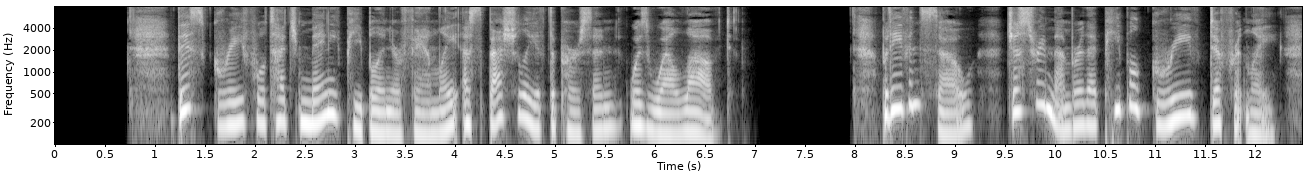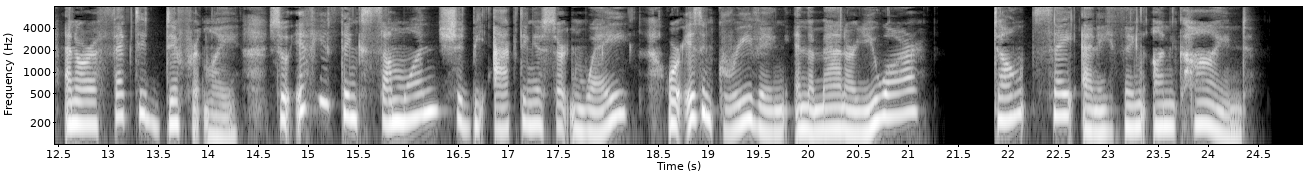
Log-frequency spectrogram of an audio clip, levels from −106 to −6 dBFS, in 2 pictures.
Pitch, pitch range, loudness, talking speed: 190 Hz, 155-240 Hz, -17 LUFS, 125 wpm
